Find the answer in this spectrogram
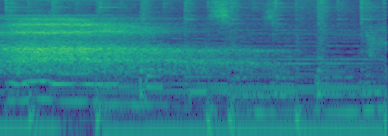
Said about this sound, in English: Again, inhale. And exhale. Good. Another one. Inhale. And exhale.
